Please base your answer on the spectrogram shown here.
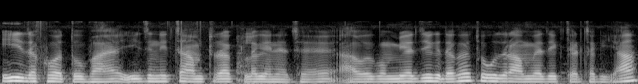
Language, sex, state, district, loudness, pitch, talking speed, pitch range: Maithili, male, Bihar, Samastipur, -15 LUFS, 130 Hz, 190 wpm, 125-140 Hz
